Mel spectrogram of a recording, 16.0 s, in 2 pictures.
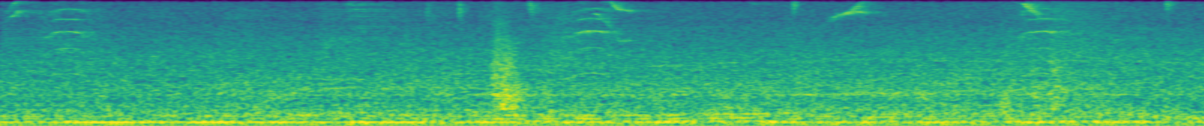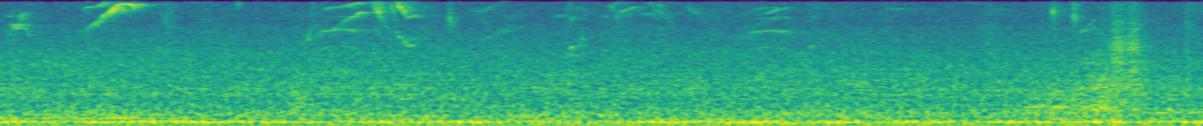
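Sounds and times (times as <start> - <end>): birds chirping: 3.5 - 4.3, 5.3 - 5.9, 6.8 - 7.2, 7.8 - 9.3, 10.0 - 14.3, 14.9 - 15.4.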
